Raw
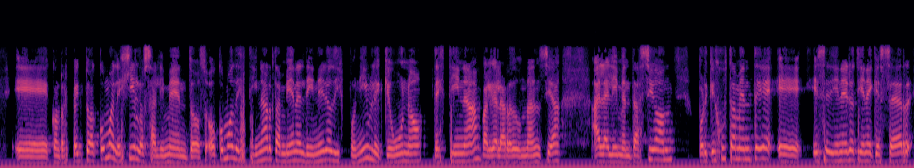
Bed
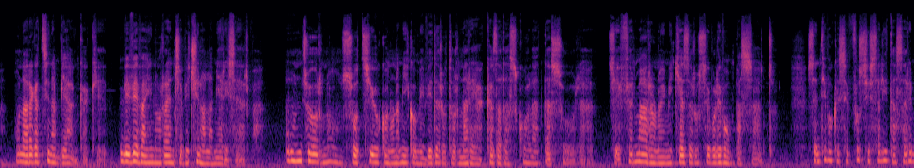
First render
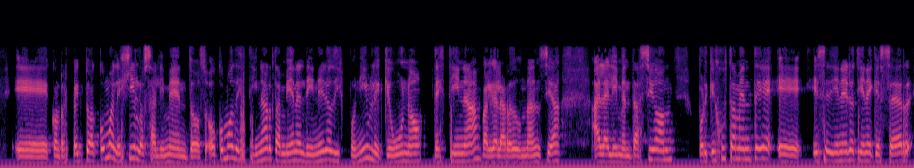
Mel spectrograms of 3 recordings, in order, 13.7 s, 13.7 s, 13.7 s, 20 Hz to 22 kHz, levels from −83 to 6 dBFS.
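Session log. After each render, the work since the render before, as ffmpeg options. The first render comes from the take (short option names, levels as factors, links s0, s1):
-af anull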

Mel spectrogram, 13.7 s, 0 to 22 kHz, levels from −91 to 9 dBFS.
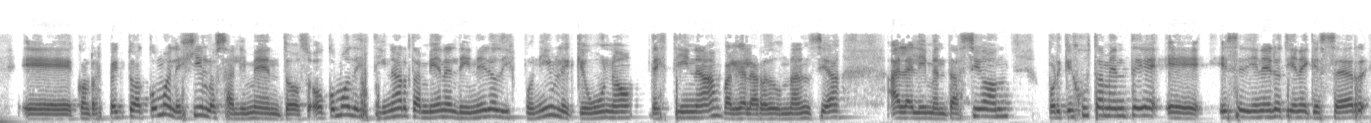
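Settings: -af "bandreject=f=50:t=h:w=4,bandreject=f=100:t=h:w=4,bandreject=f=150:t=h:w=4,bandreject=f=200:t=h:w=4"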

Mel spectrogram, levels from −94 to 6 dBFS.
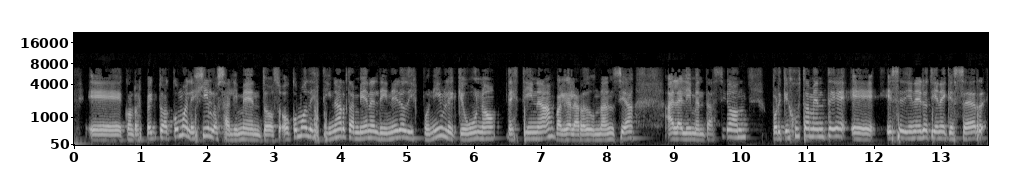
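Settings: -filter_complex "[0:a]asplit=2[s0][s1];[s0]atrim=end=9.8,asetpts=PTS-STARTPTS,afade=t=out:st=9.27:d=0.53[s2];[s1]atrim=start=9.8,asetpts=PTS-STARTPTS,afade=t=in:d=0.004:c=hsin[s3];[s2][s3]concat=n=2:v=0:a=1"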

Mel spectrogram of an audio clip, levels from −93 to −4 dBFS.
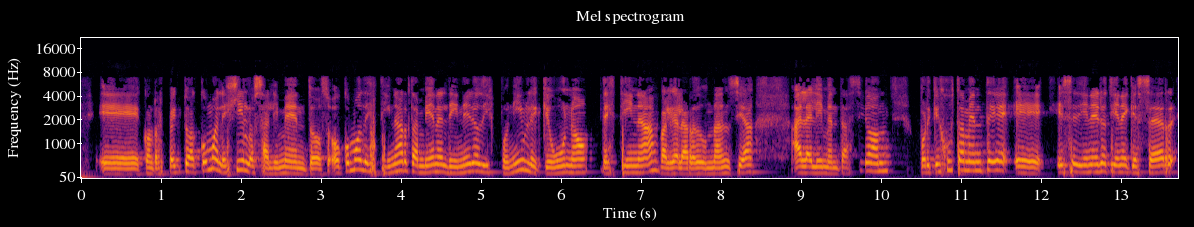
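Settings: -af "equalizer=f=880:t=o:w=0.48:g=5.5,bandreject=f=2600:w=23"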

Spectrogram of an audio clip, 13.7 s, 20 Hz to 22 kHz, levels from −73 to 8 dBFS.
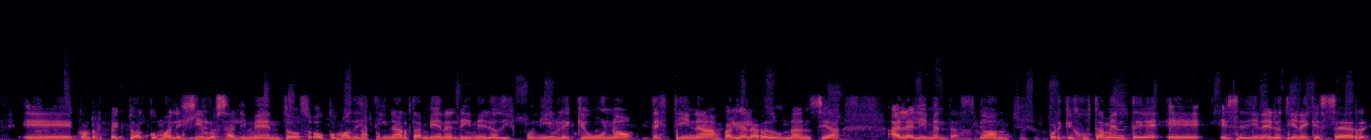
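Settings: -filter_complex "[1:a]volume=0.0891[s0];[0:a][s0]amix=inputs=2:normalize=0"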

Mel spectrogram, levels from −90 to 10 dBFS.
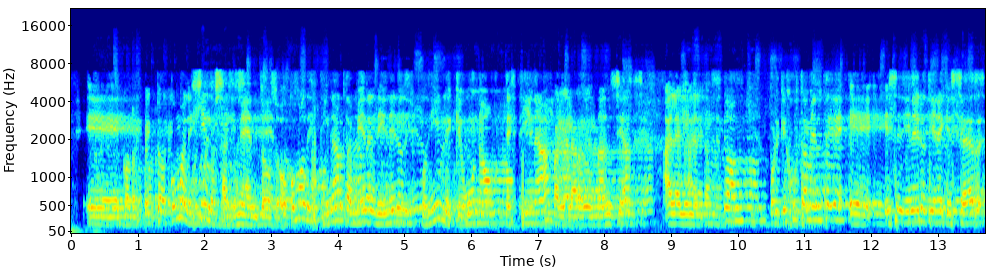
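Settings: -filter_complex "[0:a]asplit=2[s0][s1];[s1]adelay=17,volume=0.631[s2];[s0][s2]amix=inputs=2:normalize=0,aecho=1:1:87|189|281|340:0.126|0.168|0.188|0.376"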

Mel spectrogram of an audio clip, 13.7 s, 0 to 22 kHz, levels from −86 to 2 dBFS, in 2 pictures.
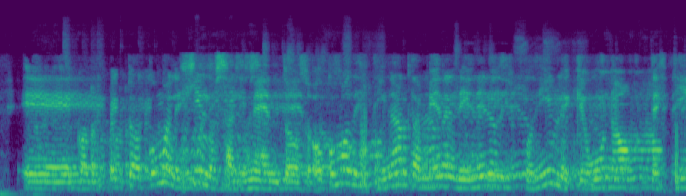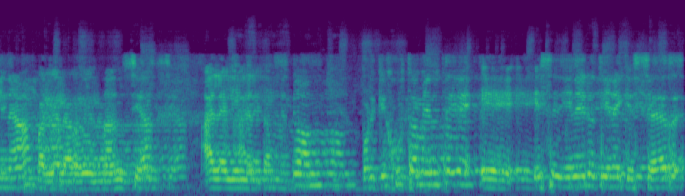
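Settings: -af "volume=1.58"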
